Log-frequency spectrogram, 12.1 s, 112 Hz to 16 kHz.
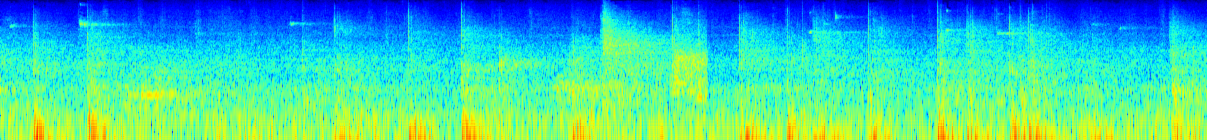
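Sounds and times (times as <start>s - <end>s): sneaker squeaks: 0.0s - 1.6s, 2.2s - 5.9s, 6.7s - 12.0s
basketball bouncing on wooden floor: 0.3s - 1.1s, 3.0s - 5.1s, 7.4s - 11.1s.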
